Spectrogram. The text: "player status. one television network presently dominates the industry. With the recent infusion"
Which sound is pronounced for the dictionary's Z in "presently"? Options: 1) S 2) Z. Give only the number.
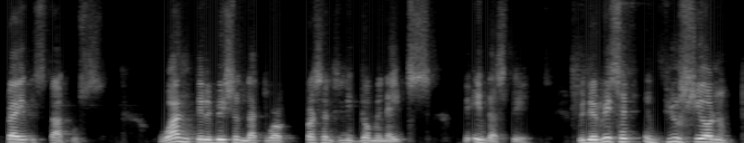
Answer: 1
